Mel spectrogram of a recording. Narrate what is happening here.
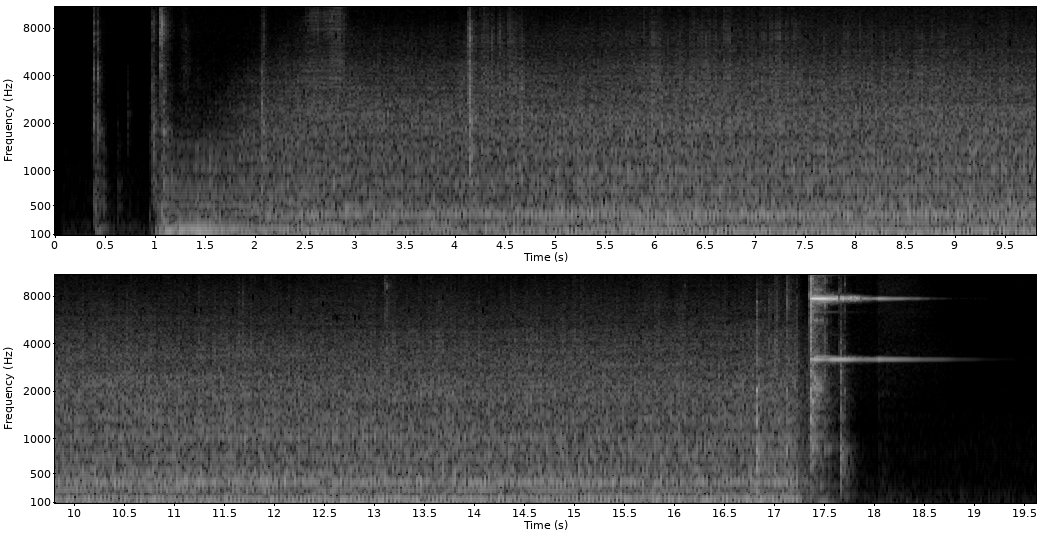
I pulled open the microwave door and placed my food inside. I closed it, punched in the time, and hit start. The microwave hummed as it ran and beeped a few times once it was done.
